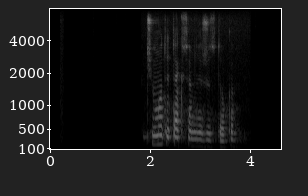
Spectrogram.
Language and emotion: Russian, neutral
